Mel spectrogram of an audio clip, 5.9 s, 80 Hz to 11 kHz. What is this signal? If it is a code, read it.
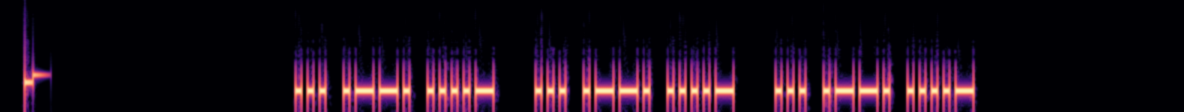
Morse code, heard as a keyed tone, about 40 wpm, 700 Hz. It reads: SP4 SP4 SP4
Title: Callsign Prefixes for Top 25 DXCC - Repeated 3x - 40wpm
